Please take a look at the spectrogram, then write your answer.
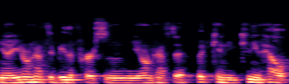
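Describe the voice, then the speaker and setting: A man's medium-pitched, flat, monotone delivery at a very fast pace. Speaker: youth exchange district coordinator. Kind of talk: video call discussion. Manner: loud.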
